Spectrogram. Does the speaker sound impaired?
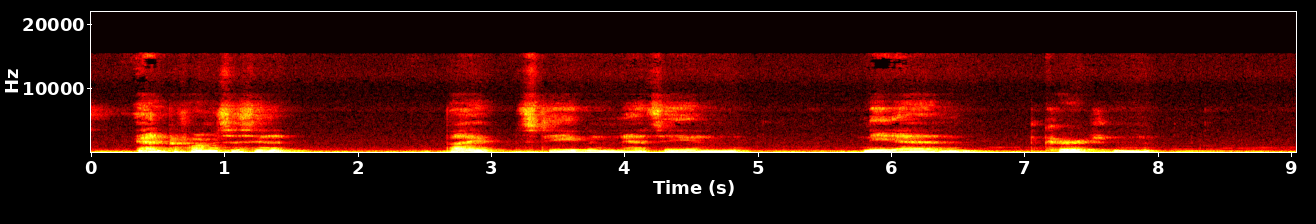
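Yes: Parkinson's; voice weakened by Parkinson's, knee replaced after hardly walking, earlier taught from chair; voice went with Parkinson's, can still whisper, formerly whisper carried and was heard.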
